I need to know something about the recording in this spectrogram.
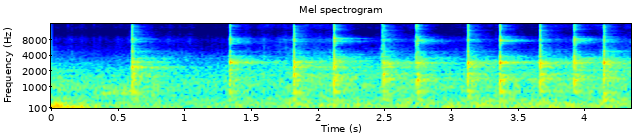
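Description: Metal push button on a KMZ elevator landing call panel clicking as it is pressed over and over: about ten sharp clicks, each with a slight ring, coming faster toward the end.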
